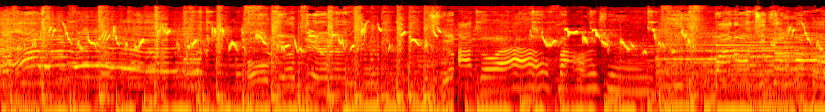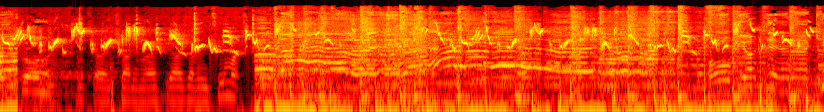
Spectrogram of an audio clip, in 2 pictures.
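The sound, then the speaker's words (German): Birds chirp and tweet in loud, busy bursts, mixed over other dense, chopped-up sounds that run the whole way through. “Der Ausschnitt, den wir hier parat haben für euch, der hat heute, so wie es von aussen auch tönt, ein bisschen Vogelgeräusche drauf.”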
